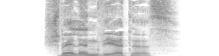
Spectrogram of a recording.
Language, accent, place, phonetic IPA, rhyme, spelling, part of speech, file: German, Germany, Berlin, [ˈʃvɛlənˌveːɐ̯təs], -ɛlənveːɐ̯təs, Schwellenwertes, noun, De-Schwellenwertes.ogg
- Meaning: genitive singular of Schwellenwert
